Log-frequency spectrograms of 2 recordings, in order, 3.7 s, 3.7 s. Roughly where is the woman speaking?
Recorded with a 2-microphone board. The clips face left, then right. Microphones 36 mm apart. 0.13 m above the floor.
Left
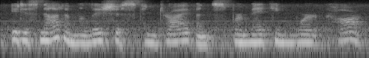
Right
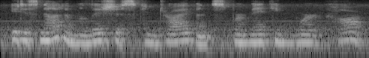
Left.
